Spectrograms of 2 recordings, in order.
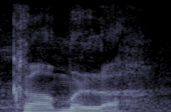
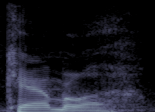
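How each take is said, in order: First: The first syllable sounds like 'calm'. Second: The first syllable sounds like 'cam'. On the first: "It's opposed to Kamala" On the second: "fortunately it's pronounced different. It's Kamala"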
